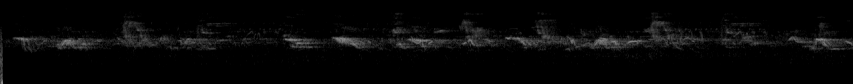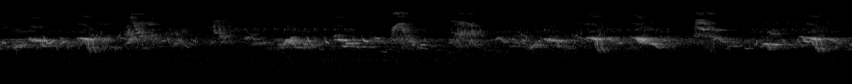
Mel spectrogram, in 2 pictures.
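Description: Birds chirping and singing: many short, quick, overlapping high notes, with no low sounds under them.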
